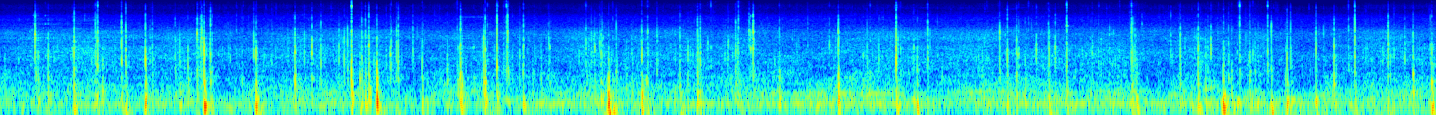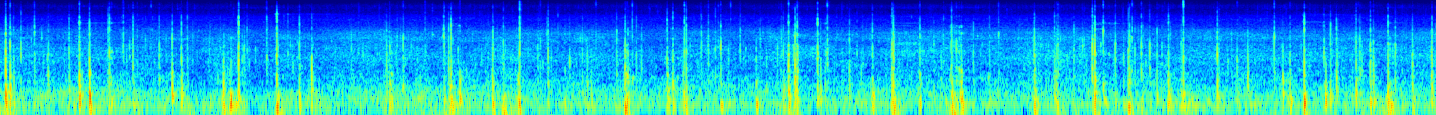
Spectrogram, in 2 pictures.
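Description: Steady rain: a soft hiss with many drops striking a close surface in sharp, irregular taps.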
